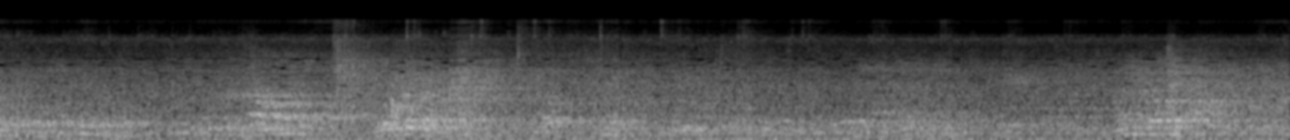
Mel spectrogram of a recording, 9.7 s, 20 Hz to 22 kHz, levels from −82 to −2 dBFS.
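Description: Throughout, the treble is plainly gritty and metallic, with nothing above 12.3 kHz, likely HE-AAC compression rebuilding copied high bands, consistent with a very low bitrate near 16 kbps.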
